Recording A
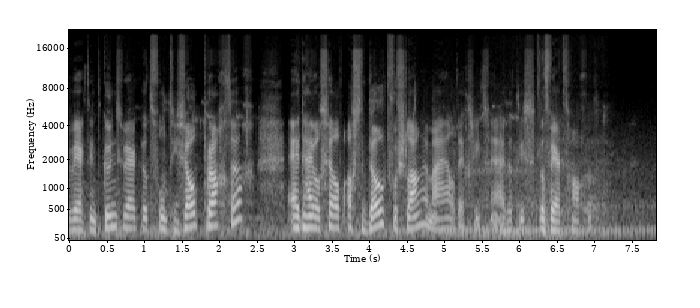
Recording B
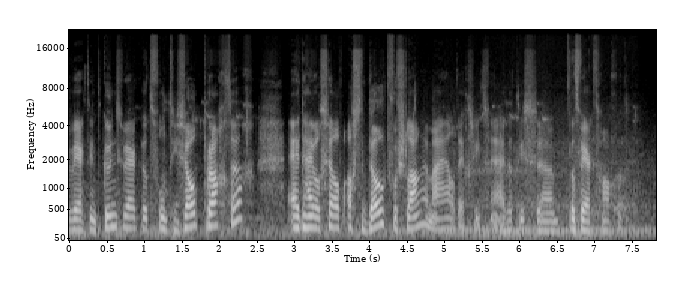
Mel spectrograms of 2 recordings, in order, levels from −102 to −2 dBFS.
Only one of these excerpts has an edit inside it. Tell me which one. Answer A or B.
A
